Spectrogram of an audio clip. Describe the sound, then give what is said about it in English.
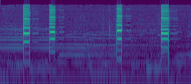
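A telephone ringing tone sounds over a call line: four brief, clear electronic beeps at uneven intervals, moderately loud against a quiet background hum, with no one talking. “It's ringing.”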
